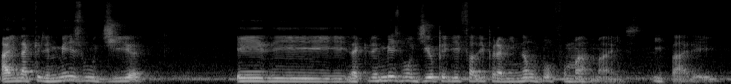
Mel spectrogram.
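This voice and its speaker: Over noticeable background noise and audible room echo, a fairly high-pitched man speaks fairly slowly with lively intonation. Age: 60s. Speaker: preacher. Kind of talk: sermon. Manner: halting, with repetitions.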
